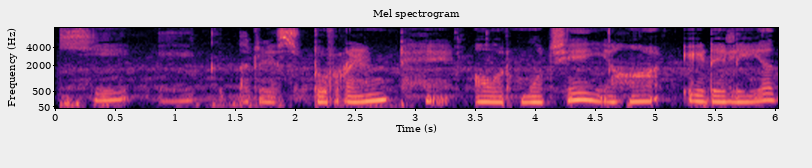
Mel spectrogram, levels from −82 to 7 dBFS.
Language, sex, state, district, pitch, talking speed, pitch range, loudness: Hindi, female, Uttar Pradesh, Hamirpur, 175 Hz, 90 wpm, 165-205 Hz, -21 LUFS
